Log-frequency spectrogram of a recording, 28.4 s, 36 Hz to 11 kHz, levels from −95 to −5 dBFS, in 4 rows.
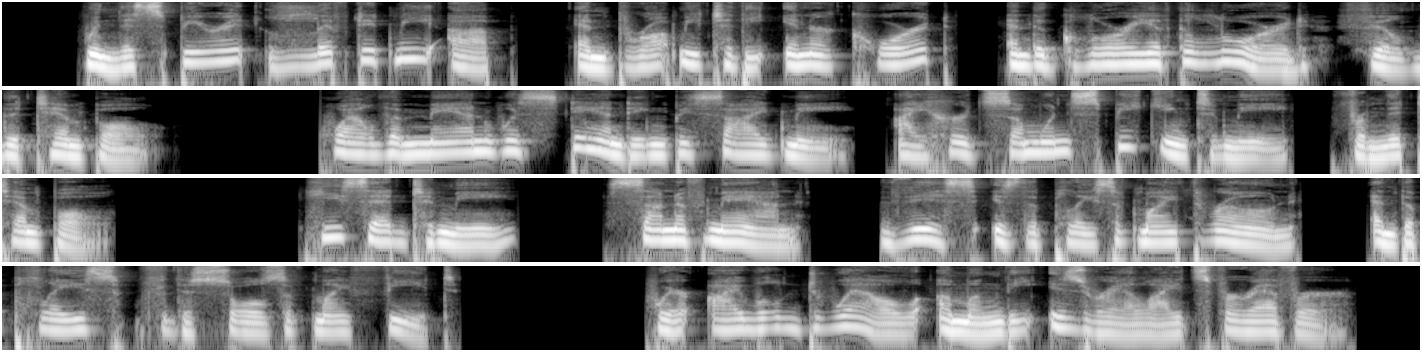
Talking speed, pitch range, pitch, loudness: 145 wpm, 125-160 Hz, 140 Hz, -18 LUFS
